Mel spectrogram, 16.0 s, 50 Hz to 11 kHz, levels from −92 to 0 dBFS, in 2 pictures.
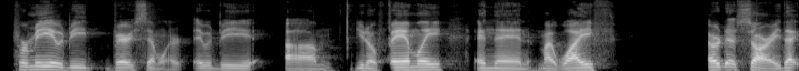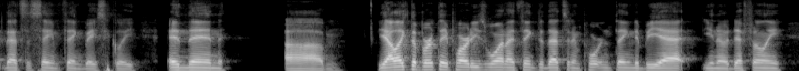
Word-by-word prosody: For 145 -1 -3
me, 150 +1 +2
it - - +5
would 130 -4 -2
be 125 -3 -5
very 120 +1 +1
similar. - - -9
It - - -6
would 105 -2 -9
be, 110 -1 -6 0.3
um, 90 -3 -4 0.2
you 110 +1 -6
know, 105 - -1
family, 130 0 +4 0.3
and 105 -1 -2
then 100 -2 -2
my 100 0 -1
wife. 110 +5 +1 0.9
Oh, 135 0 +3
sorry, 100 -4 +3
that 120 +1 0
that's 115 -1 -2
the 110 - -14
same 105 -1 -5
thing, 95 0 -6
basically. 95 -1 -8 0.3
And 125 -1 +2
then, 115 -4 +3 0.6
um, 95 -3 0 0.4
yeah, 125 +1 +7
I, - - +10
like, 140 +3 +6
the 155 - +4
birthday 145 0 +2
parties 135 -2 +2
one. 130 0 +2
I 120 - +3
think 125 0 -5
that 120 - -8
that's 120 0 +1
an 115 - -5
important 115 +2 -6
thing 115 -2 -2
to 110 - -3
be 115 +2 0
at, 110 -1 +5 0.2
you 105 0 -7
know, 105 -1 -1
definitely, 110 -1 -2
115 Hz, 185 wpm, -24 LUFS, 100-125 Hz, 0.9 s, I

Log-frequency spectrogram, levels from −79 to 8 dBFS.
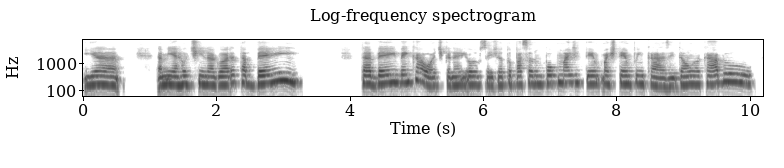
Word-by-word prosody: e 175 - +2
a 175 -3 +1 0.5
a 160 - +1
minha 175 0 +3
rotina 175 0 0
agora 170 +2 +1
está 195 0 -2
bem 205 +5 +4 0.9
tá 185 -1 +4
bem 190 +4 +2
bem 200 +1 0
caótica, 170 -8 -1
né, 160 +1 0
e 165 - -2
ou 175 -1 0
seja, 165 -1 -4
eu 165 - 0
estou 180 +2 -5
passando 180 +1 -3
um 180 - -2
pouco 190 +2 -2
mais 190 0 -2
de 200 0 -5
tem 180 -1 -1
mais 185 -1 -2
tempo 180 +1 -1
em 185 - -1
casa, 150 -4 -2
então, 170 +4 -1
eu 180 - -1
acabo 190 +2 -1
180 Hz, 180 wpm, -24 LUFS, 170-195 Hz, 0.9 s, bem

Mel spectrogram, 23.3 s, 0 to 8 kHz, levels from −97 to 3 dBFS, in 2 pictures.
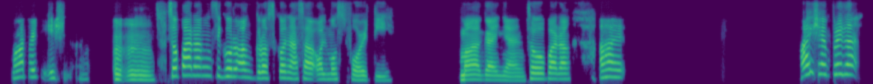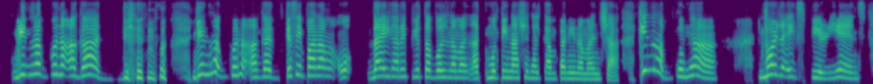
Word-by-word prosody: Mga 245 +4 +2
30-ish, 255 -4 -3 0.2
o 190 - -22 0.4
mm. 165 -2 -2 0.2
So, 290 0 +4
parang 315 -1 +3
siguro 280 -2 +1
ang 255 -2 +2
gross 220 0 -1
ko 230 0 +1
nasa 195 -1 +2
almost 185 +1 -4
40, 150 -4 -5 0.9
mga 170 +1 +4
ganyan. 155 -4 0
So, 195 -1 +1
parang 190 -1 +2 0.4
ay 255 +1 +2 2.4
Ay, 350 - +5
syempre 360 -2 +2
na 350 -1 +5 0.4
grinab 345 -2 +4
ko 350 +4 -1
na 340 - +5
agad. 300 -1 +3 0.2
'Di 225 +2 -2 0.2
'no, 210 - -4 0.5
grinab 350 - +1
ko 315 +2 -1
na - - -1
agad, 255 -1 +1 0.2
kasi 335 +4 +3
parang 305 -3 +2
o 250 0 -4 0.2
dahil 280 +4 +4
nga 270 - 0
reputable 260 -2 0
naman 235 -1 -1
at 215 - +3
multinational 230 -1 0
company 205 0 -1
naman 190 -1 -3
siya, - - -1 0.3
grinab 480 - +2
ko 275 - +2
na 255 -8 +1 0.6
for 335 +5 +5
the 305 - +2
experience. 225 -3 -1
240 Hz, 125 wpm, -23 LUFS, 200-295 Hz, 2.4 s, Ay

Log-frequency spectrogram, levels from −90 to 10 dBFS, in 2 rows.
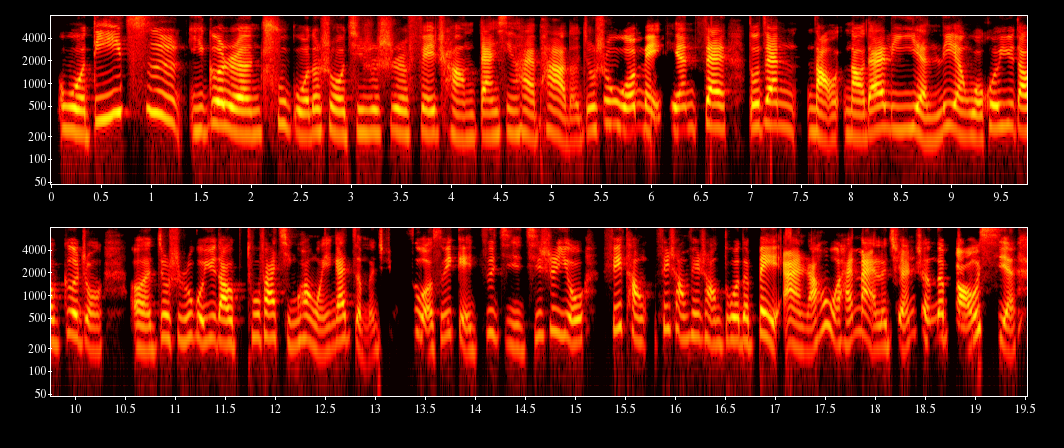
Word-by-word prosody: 我 245 -3 +1
第 335 - +1
1 425 - +4
次 410 - +1
一 240 +1 -8
个 290 +3 +6
人 220 -4 +5
出 290 +5 -5
国 215 -4 -3
的 230 +1 -3
时 245 - -6
候， 215 -2 0
其 220 +2 -5
实 225 0 -5
是 225 -1 -3
非 220 0 0
常 195 -2 -3
担 205 0 +2
心 225 0 -5
害 220 -3 0
怕 - - +2
的。 170 +1 -13
就 240 +7 -5
是 300 - -5
我 255 -4 +1
每 245 - +8
天 250 +5 0
在 265 -3 +6 0.2
都 265 - +1
在 285 0 +5 0.3
脑 235 0 +3
脑 200 -2 +2
袋 240 +5 +6
里 255 -1 -7
演 190 -6 -1
练， 255 -4 0
我 200 -2 -3
会 260 +5 -1
遇 275 0 -5
到 240 -2 +3
各 295 +5 -1
种， 190 -8 -8 0.3
呃， 200 -2 -2
就 200 +9 -5
是 260 -1 -10
如 270 +3 -8
果 255 -4 -2
遇 265 +3 -3
到 240 -2 +4
突 235 +5 -11
发 280 -1 +2
情 270 -5 -6
况， 265 +3 -3
我 185 - -7
应 190 - -10
该 255 +2 +2
怎 - - -7
么 - - -18
去 - - -10 0.2
做， - - -4
所 275 - -5
以 305 - -1
给 190 - -3
自 320 - -10
己 220 -7 -10
其 280 +10 -4
实 345 +2 -3
有 250 -5 -3 0.2
非 370 +1 +1
常 270 -8 -2 0.2
非 370 - -5
常 275 -8 -5
非 290 0 -8
常 255 -5 -6
多 260 +1 -2
的 255 - -3
备 305 - +5
案， - - +6
然 - - +1
后 415 - -6
我 - - -4
还 - - 0
买 325 -10 +4
了 205 +1 -7
全 215 - -3
程 - - -5
的 285 - -1
保 - - +4
险。 - - +1
250 Hz, 270 characters per minute, -21 LUFS, 220-280 Hz, 0.3 s, 每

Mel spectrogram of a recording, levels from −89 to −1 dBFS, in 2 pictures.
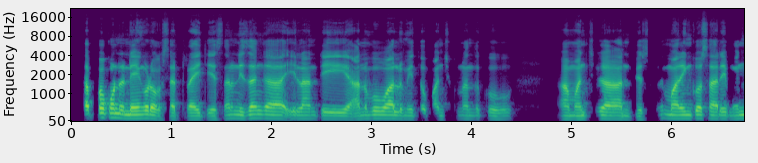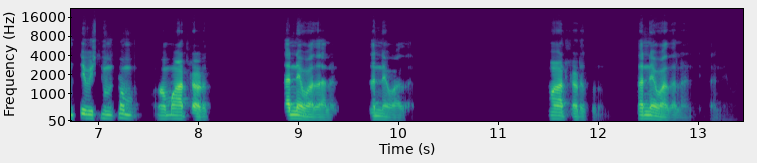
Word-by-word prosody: తప్పకుండా 160 +1 +4
నేను 130 0 +6
గూడా 135 - +7
ఒకసారి - - -4
ట్రై 110 - +3
చేస్తాను. 110 +4 -3
నిజంగా 135 +1 +3 0.2
ఇలాంటి 120 -1 -1 0.3
అనుభవాలు 125 +1 +2
మీతో 110 - -7
పంచుకున్నందుకు 110 0 -9 0.7
ఆ! - - +4
మంచిగా 110 +1 +1
అనిపిస్తుంది. 105 +4 -9
మరి 125 0 +6
ఇంకోసారి 125 -2 +2
మంచి 125 +4 -2
విషయంతో 130 +2 -4 0.4
ఆ! - - +3
మాట్లాడు 115 - +3 0.8
ధన్యవాదాలండి. 90 -9 +1 0.3
ధన్యవాదాలు. 85 -6 -6 1.4
మాట్లాడుకుందాం. - - -2 0.3
ధన్యవాదాలండి. - - 0 0.2
ధన్య - - -29
120 Hz, 110 wpm, -25 LUFS, 110-130 Hz, 1.4 s, గూడా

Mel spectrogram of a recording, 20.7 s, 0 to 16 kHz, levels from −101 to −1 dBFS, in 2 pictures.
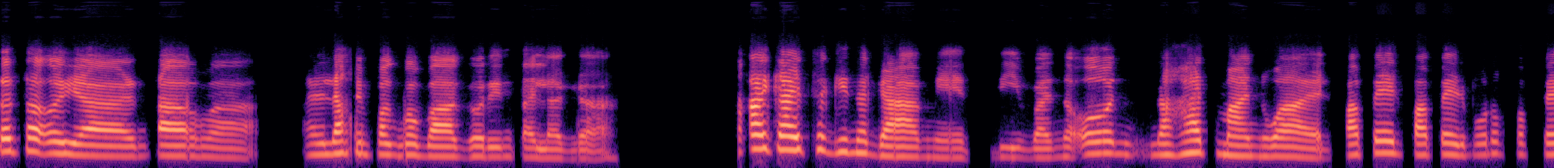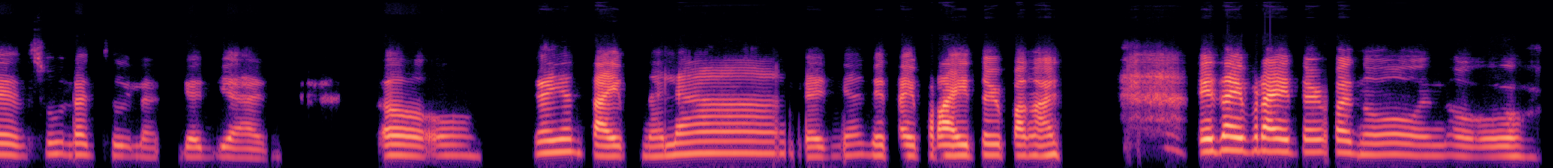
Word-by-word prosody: Totoo 260 -3 +3
‘yan, 185 -4 +2
tama, 175 -5 0 0.3
ang 205 +2 -6
laking 225 -2 0
pagbabago 180 -4 0
rin 170 0 -8
talaga. 150 -2 -8 0.8
Na - - -12
kahi 310 +1 +9
kahit 290 0 +6
sa 295 - -2
ginagamit 175 - -1 0.2
'di 165 -1 -11
ba, 155 0 -6
noon, 215 +5 -3
lahat 225 +4 0
manual, 180 -6 -1
papel, 225 +2 -1
papel, 205 0 -2
puro 205 +3 -11
papel, 210 -2 -4
sulat, 210 -2 -7
sulat, 180 -3 -13
ganiyan, 165 -3 -7 0.8
oo. 195 0 -2 0.4
Ngayon 245 +2 +1
type 185 -1 +5
na 180 -1 -7
lang, 230 +2 -2
ganiyan, 185 +4 -6
may 190 -3 -4
typewriter 195 +1 +3
pa 195 - +4
nga, 190 -1 +1 1.0
typewriter 260 -2 +7
pa 245 -2 +1
no’n, 205 -2 -6
oo. 180 -1 -5
195 Hz, 115 wpm, -22 LUFS, 180-225 Hz, 1.0 s, kahi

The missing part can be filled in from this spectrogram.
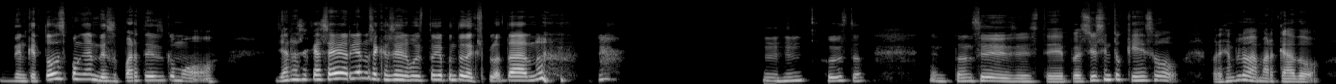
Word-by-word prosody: aunque 155 0 -1
todos 240 - +4
pongan 235 -3 -1
de 165 -2 +1
su 150 -2 -8
parte, 185 +4 0
es 190 0 -3
como, 155 -8 -5 0.5
ya 180 +2 -2
no 220 +1 +1
sé 230 - -1
qué 225 - +4
hacer, 255 +4 +7
ya 280 - +4
no 280 - -4
sé 245 -2 +3
qué 220 - 0
hacer, 215 -1 +4
voy 200 0 +2
estoy 215 +4 -1
a 215 - +2
punto 215 -1 +2
de 185 - +6
explotar, 185 +2 +3
¿no? 250 +9 +1 2.2
Ujú. 165 +3 -5
Justo. 165 -1 -5 0.6
Entonces 155 0 -3
este, 130 -1 -4
pues 140 +1 -4
sí 195 - -1
siento 220 +2 -1
que 185 0 -1
eso, 190 -2 -4 0.3
por 125 - -8
ejemplo, 180 +9 -2
ha 165 - 0
marcado 135 -3 -3
180 Hz, 170 wpm, -22 LUFS, 150-210 Hz, 2.2 s, hacer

